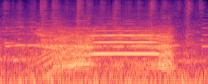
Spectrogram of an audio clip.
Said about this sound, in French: Sherlock, il y a une vache sur ma place.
